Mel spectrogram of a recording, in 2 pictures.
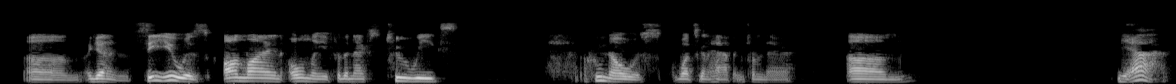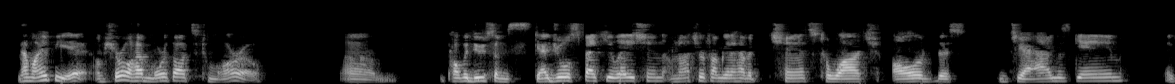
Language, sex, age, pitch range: English, male, 20-39, 130-165 Hz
